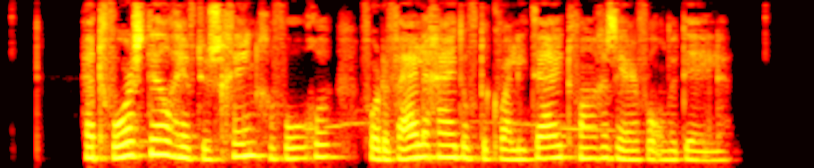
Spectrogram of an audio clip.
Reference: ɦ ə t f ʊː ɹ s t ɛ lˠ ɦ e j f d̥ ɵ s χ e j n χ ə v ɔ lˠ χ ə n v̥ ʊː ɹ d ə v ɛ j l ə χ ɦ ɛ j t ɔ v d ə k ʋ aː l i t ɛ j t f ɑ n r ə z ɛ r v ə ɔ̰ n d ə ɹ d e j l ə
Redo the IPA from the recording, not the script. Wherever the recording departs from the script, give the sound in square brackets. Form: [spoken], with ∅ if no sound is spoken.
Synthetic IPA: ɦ ə t f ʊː ɹ s t ɛ lˠ ɦ e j f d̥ ɵ s χ e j n χ ə v ɔ lˠ χ ə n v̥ ʊː ɹ d ə v ɛ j l ə χ ɦ ɛ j t ɔ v d ə k ʋ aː l i t ɛ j t f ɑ n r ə z ɛ [ɹ] v ə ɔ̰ n d ə ɹ d e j l ə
